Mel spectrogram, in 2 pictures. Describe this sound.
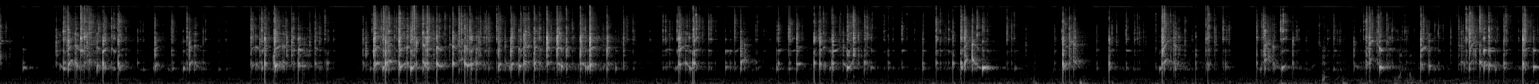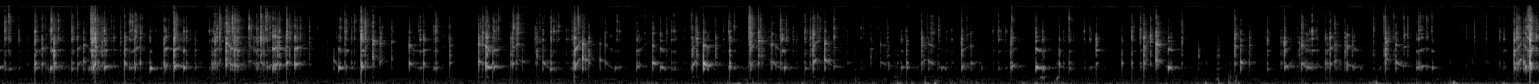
You guessed it, ice cubes in a plastic cup! Recorded with usb mic to laptop!
cup, plastic, ice, foley, cube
